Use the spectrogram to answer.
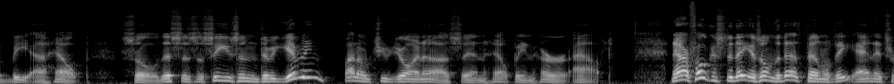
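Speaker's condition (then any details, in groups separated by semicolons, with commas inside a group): No condition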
